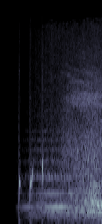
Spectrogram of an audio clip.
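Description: Animated-logo intro sound effects: three quick pops, each sweeping upward in pitch, about a quarter second apart, then a rising electronic music swell that builds toward the end.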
